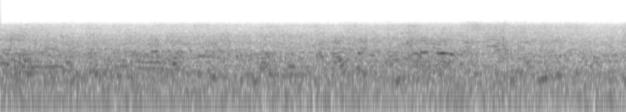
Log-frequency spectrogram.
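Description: A car engine hums as a car rolls slowly past.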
